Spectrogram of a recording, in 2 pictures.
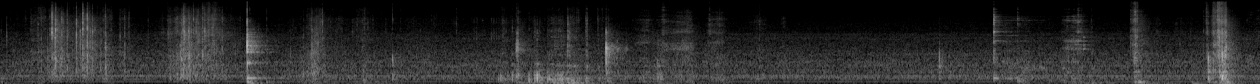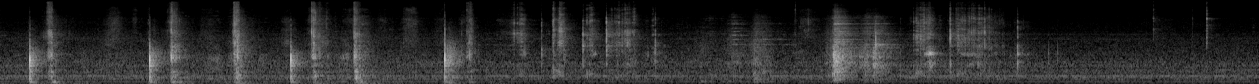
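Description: Peppers, garlic and onion being chopped on a board for fermented hot sauce, with sharp knife strikes coming in irregular bursts and clusters, close and crisp, with no talking.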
